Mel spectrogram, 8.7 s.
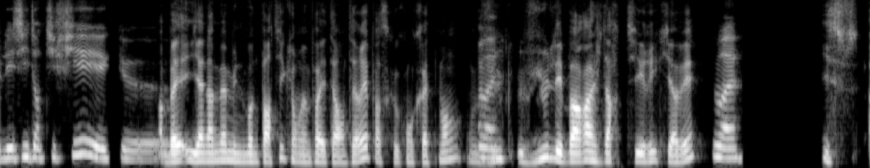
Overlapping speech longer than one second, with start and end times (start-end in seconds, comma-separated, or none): none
